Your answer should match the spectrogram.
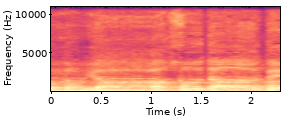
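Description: Male voice singing a line of an Urdu naat, a devotional poem, over a steady chanted vocal drone.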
